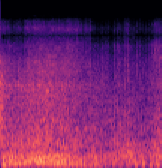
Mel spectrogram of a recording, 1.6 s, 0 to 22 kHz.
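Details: Yerf Dog Rover 150cc UTV with GY6 150cc single-cylinder engine: steady, even low drone with no misses or knocks; running properly.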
